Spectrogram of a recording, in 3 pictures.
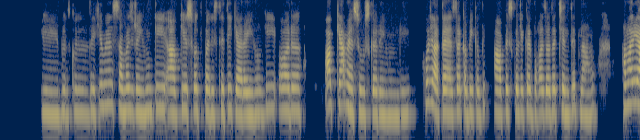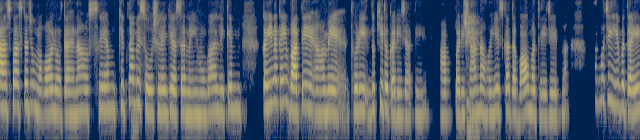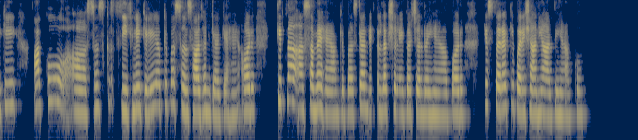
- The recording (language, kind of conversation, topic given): Hindi, advice, मैं लक्ष्य तय करने में उलझ जाता/जाती हूँ और शुरुआत नहीं कर पाता/पाती—मैं क्या करूँ?
- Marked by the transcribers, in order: tapping; other background noise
